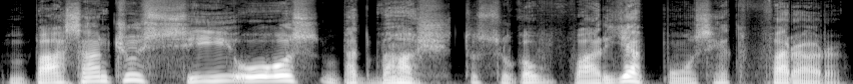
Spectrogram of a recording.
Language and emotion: Kashmiri, angry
